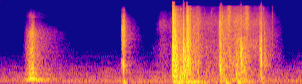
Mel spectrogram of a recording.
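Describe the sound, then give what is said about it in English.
A thrown potato hits someone with dull thuds: a few soft, low thumps, then a heavier cluster of impacts near the end. “Nice throw with that potato, Henry.”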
